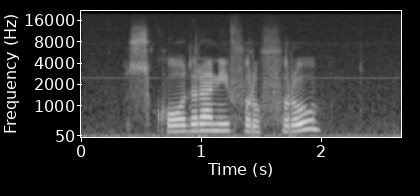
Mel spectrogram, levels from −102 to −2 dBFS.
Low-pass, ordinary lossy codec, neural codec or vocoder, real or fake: 19.8 kHz; none; none; real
